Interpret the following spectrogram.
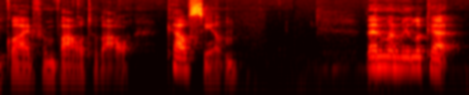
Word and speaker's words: calcium: And so when I'm saying calcium, I'm lengthening on that A.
